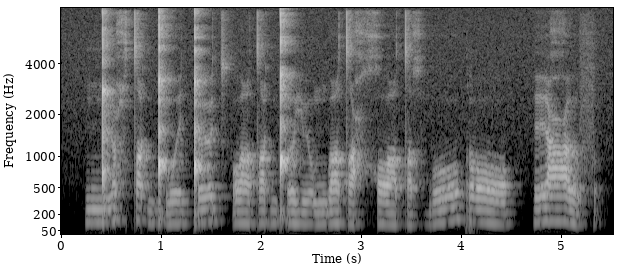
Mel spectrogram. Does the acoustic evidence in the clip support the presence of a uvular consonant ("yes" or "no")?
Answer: yes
